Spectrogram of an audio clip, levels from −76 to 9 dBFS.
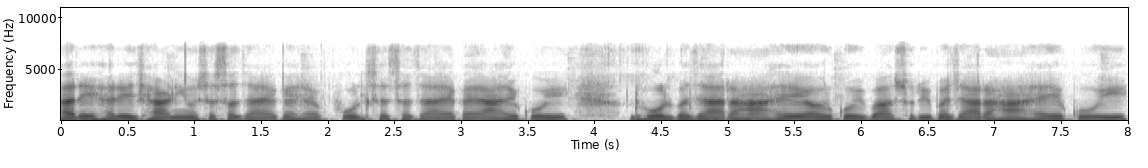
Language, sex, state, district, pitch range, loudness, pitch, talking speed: Hindi, female, Uttar Pradesh, Varanasi, 160-170 Hz, -21 LUFS, 165 Hz, 195 wpm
